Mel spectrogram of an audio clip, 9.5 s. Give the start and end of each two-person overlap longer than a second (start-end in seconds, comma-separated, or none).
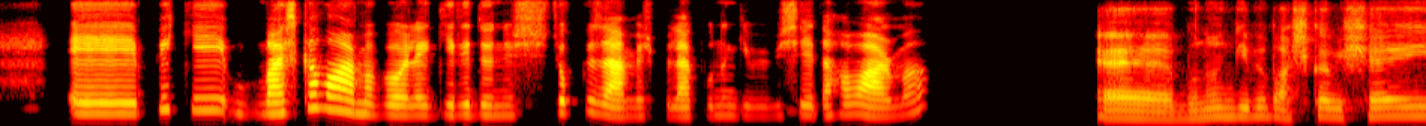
none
